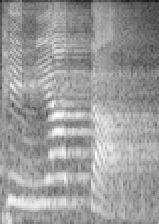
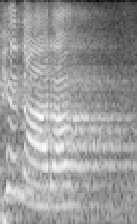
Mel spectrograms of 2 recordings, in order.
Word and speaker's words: piñata: How many of you have ever heard about a piñata? Okay, good. You say piñata. It has the ñ with the little tilde. But if you took that away, it would just be pinata.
